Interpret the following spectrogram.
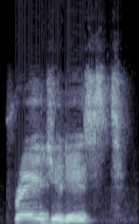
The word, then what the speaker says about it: prejudiced: pray guys no practice prejudiced prayer and remember that a t sound prejudiced right and the last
